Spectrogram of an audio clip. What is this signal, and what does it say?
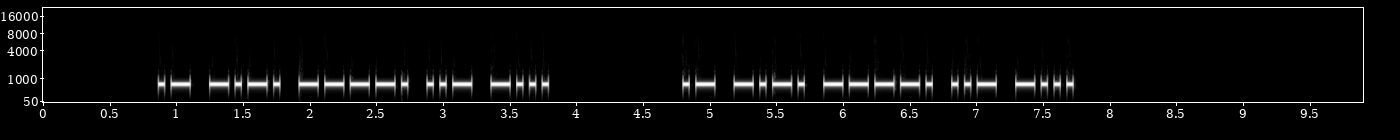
Morse code, heard as a keyed tone, about 25 wpm, 700 Hz. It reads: AC9UB AC9UB
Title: USA Call Signs - 5 Characters - Repeated 2x - 25wpm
